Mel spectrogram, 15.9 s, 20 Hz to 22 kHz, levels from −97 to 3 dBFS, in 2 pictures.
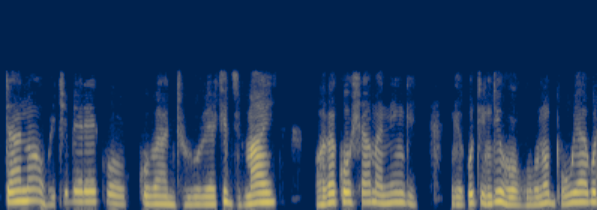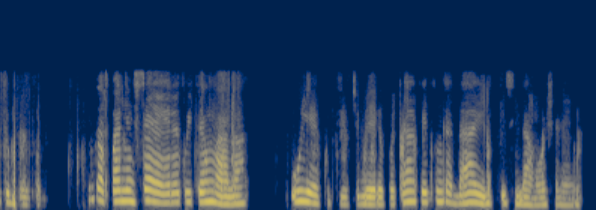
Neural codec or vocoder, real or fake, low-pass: none; real; 5.4 kHz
